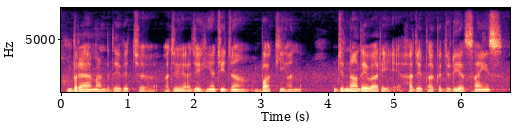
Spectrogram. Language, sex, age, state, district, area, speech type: Punjabi, male, 18-30, Punjab, Bathinda, rural, spontaneous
